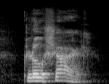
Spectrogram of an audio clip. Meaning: vagrant, tramp, bum
- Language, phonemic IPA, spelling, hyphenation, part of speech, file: Dutch, /klɔˈʃaːr/, clochard, clo‧chard, noun, Nl-clochard.ogg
